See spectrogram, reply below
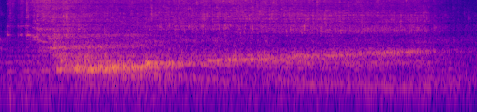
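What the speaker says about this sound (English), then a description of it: "This time what I'm going to do is I'm going to turn the tap on full blast." A tap turned on full blast gushes steadily into a container, a loud continuous rushing hiss of water that holds for several seconds before cutting off, with no talk.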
